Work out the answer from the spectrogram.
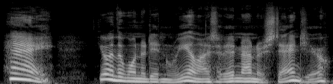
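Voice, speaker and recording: An actor playing an awkward young man, stammering and excitable, with a wry, sarcastic streak. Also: mid-range voice, moderate pace, lightly acted. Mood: animated, wry.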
